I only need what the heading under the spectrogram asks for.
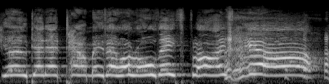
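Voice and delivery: very high, very loud, shrill screech. Retelling running down a fly-covered road, pregnant, yelling at her husband: retelling screaming. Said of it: "I was screaming, going to my husband".

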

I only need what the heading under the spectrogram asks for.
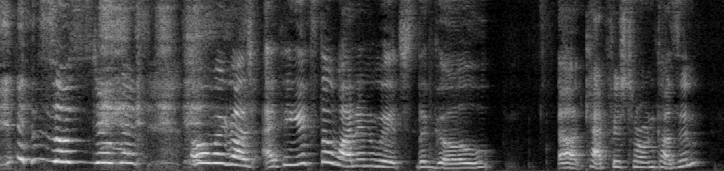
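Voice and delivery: loud, high, giggling, laughing talk. Naming the story that really got them, laughing while talking. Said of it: "I'm sorry, I'm laughing".

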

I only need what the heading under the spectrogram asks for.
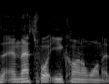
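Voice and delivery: ordinary talk

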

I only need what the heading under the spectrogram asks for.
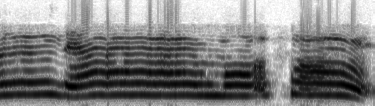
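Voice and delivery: excited shout. Urged by the interviewer to shout, the contestant calls out with an excited shout. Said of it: "Shout it out".

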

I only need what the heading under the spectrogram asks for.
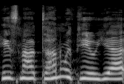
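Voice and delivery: put-on quick, small little girl's voice. Narrator voicing a small girl heard down the hall, small girl's voice. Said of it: "a small girl's voice says".

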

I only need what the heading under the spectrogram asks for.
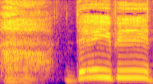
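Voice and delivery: put-on loud, very high voice with Polish accent. Retelling running into Tony again after years, Tony's Polish accent. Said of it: "in his beautiful Polish accent".

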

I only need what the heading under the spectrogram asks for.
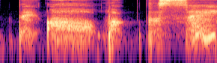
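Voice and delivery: hushed, secretive whisper. Saying something so no one else can hear it, whispered. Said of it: "I'm going to whisper this so no one else can hear it".

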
